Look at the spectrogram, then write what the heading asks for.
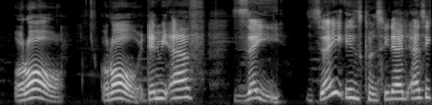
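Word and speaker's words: زاي: It is pronounced from the tongue. And then when you're pronouncing the Zay, the tongue gets slightly pressed up against the front tooth, with the upper and lower front tooth meeting together and making a buzzing sound.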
